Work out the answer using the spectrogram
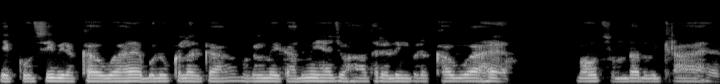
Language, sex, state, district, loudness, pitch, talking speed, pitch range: Hindi, male, Bihar, Purnia, -19 LUFS, 145 Hz, 225 wpm, 145-150 Hz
